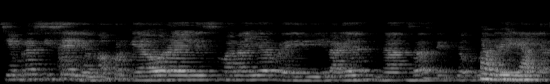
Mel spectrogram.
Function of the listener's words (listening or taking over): taking over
